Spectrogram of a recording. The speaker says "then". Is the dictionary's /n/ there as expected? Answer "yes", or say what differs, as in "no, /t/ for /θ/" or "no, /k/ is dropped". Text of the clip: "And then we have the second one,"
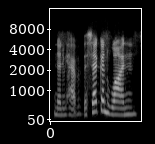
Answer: yes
